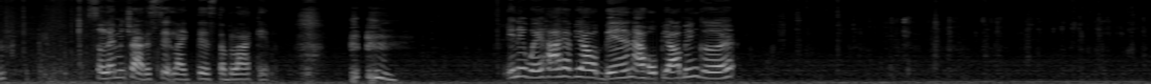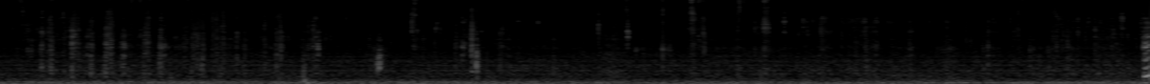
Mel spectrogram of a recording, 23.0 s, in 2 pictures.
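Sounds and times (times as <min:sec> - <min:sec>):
low steady hum: 0:00.0 - 0:23.0
soft chewing: 0:07.4 - 0:23.0.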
